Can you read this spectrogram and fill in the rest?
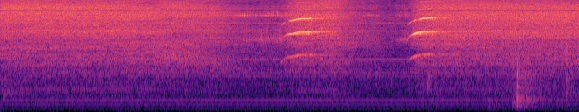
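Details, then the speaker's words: Trend Airshield Pro fan after cheap dowel fix, motor slid back into dowel without over-sliding to avoid blade binding, powered from battery pack: smooth steady high hum with clean rising whoosh, no rubbing or rattle; fan runs freely with good airflow. "Turn it on. And no problem. Nice airflow."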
